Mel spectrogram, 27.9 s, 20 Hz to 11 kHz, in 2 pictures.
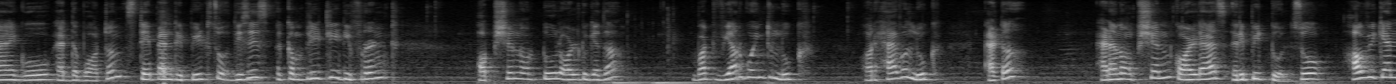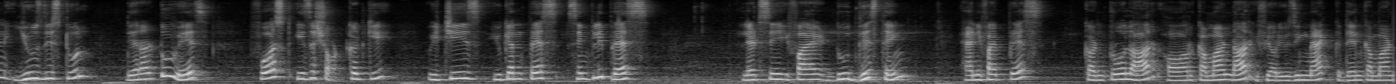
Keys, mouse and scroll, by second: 2.1 click, 6.5 ctrl+z, 8.1-11.1 drag, 11.7 click, 20.9 click, 22.5 right click.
